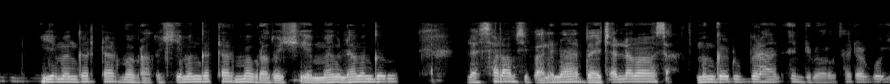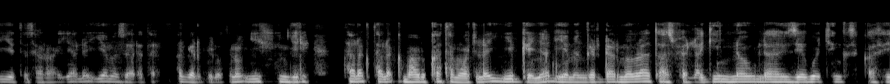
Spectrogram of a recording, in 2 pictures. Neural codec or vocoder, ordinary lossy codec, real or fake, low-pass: none; AAC, 48 kbps; real; 7.2 kHz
